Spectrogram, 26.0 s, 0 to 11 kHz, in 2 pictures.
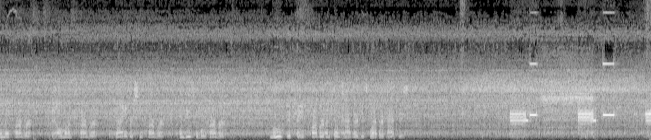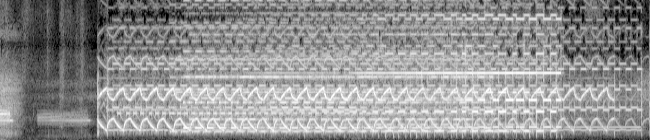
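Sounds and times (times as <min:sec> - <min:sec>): two-pitch data bursts: 0:13.9 - 0:25.9.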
